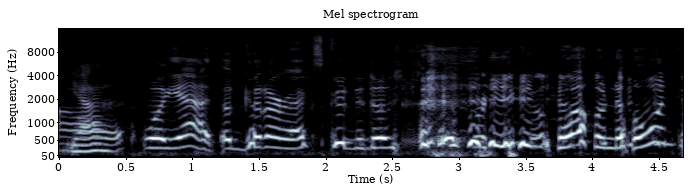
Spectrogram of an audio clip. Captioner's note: laughs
